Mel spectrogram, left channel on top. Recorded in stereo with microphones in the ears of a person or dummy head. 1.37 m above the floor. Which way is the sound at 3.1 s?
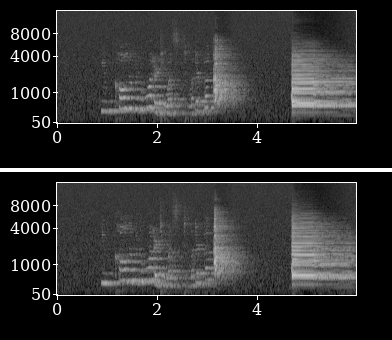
35° left (ahead or behind).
